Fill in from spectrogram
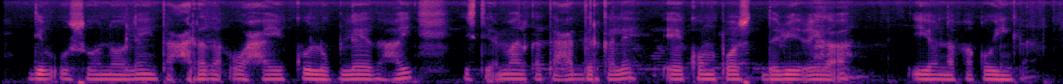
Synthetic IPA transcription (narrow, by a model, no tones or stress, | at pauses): d̪ibʊsɔːnɔːlɛjnt̪ʰɐ̰ʕɑrɐðɐwɑħɑjkʰʊlʊɡlɛːðɐɦɛjɪst̪ʰɪ̰ʕmaːlkʰɐt̪ʰɑʕɑd̪ɪrkʰɐlɛɛːkʰɔmpɔst̪d̪ɐβiːʕɪɣɐ̰ʔɐh | ʔijɔnɐfɐqɔːjɪŋkʰɐ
